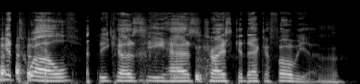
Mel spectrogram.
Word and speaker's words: triskaidekaphobia: Spell trichodescophobia. – What? – Sorry, I mispronounced it. Triskaidekaphobia.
